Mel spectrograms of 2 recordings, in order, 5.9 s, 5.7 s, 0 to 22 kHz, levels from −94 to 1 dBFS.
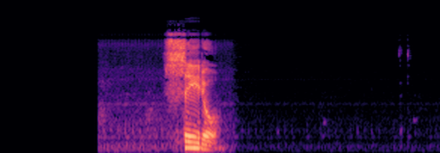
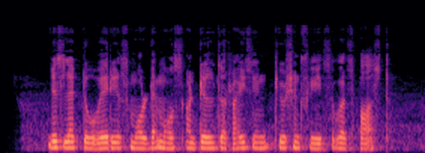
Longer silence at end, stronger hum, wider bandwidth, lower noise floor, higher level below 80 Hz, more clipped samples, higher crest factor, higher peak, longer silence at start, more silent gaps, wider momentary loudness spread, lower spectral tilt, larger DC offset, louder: first, 2.95 s vs 0.5 s; neither; about the same, 9.6 kHz vs 10.5 kHz; first, -74 dBFS vs -54 dBFS; about the same, -62 dBFS vs -62 dBFS; neither; first, 22 dB vs 16 dB; first, 0 dBFS vs -10 dBFS; first, 2.2 s vs 0.65 s; neither; first, 11 LU vs 7 LU; second, -3.5 dB/octave vs -8.5 dB/octave; neither; first, -15 LUFS vs -25 LUFS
